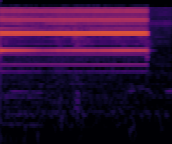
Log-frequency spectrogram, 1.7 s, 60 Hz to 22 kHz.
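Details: Sewerin Variotec 8 tracer-gas leak detector, several years old, switched on: one steady shrill electronic tone about a second and a half, cutting off cleanly; normal power-on beep before its internal pump runs.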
